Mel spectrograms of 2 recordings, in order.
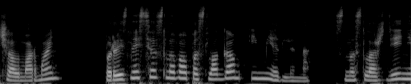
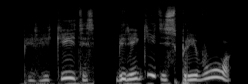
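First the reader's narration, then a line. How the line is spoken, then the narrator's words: Exclaimed. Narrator (Russian): воскликнул Викон де Мармань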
